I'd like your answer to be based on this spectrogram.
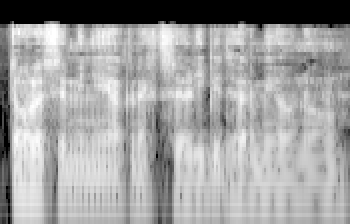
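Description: A man's voice: extremely low pitch, mellow. A man reading a wary, dry teenage boy wizard.

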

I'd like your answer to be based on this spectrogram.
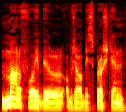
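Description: Reading an audiobook, a man with a low, husky, expressive voice takes on the role of a defensive middle-aged minister. The character argues indignantly in an agitated, raised voice.

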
